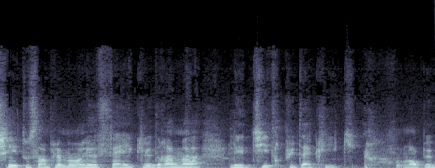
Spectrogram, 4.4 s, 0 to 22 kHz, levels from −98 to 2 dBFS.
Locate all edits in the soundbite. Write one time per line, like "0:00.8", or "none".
none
